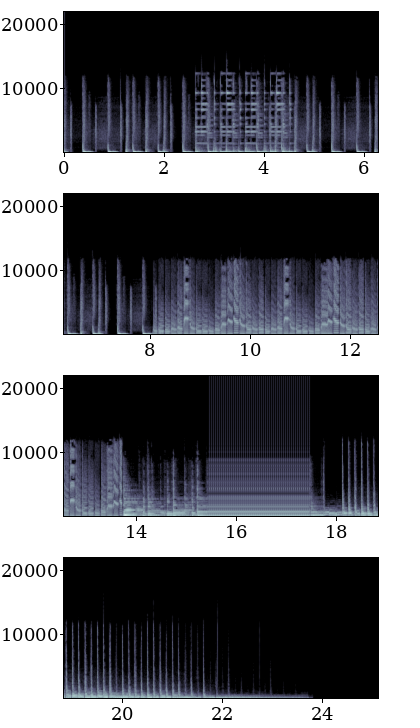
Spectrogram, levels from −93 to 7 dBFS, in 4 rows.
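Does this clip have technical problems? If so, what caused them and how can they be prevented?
Yes. From 15.46 s to 17.46 s there is a system hang loop: the playback or recording system stalled while the audio hardware kept replaying the same 40 ms ring buffer, repeating it 50 times as a 25 Hz rattle. On a waveform, identical 40 ms blocks tile the span; a spectrogram shows a regular vertical banding every 40 ms and fine harmonic lines spaced 25 Hz apart. It can be prevented by keeping the audio thread real-time and adding a watchdog that mutes output when buffers stop refreshing.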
